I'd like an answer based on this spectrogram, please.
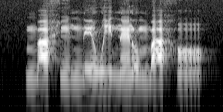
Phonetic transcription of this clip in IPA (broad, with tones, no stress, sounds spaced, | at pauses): m a˨ h ĩ˨ n e˨˦ w i˦˨ n ɛ̃˨˦ ɾ o˦˨ m a˨ h ɔ̃˨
